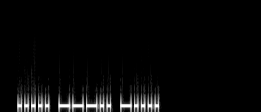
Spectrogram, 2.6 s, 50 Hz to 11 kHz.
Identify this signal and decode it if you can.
Morse code, heard as a keyed tone, about 34 wpm, 700 Hz. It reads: 586
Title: Numbers - 3-Digit 35wpm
